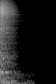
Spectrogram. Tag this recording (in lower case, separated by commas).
hi-hat, music, cymbal, musical instrument, percussion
